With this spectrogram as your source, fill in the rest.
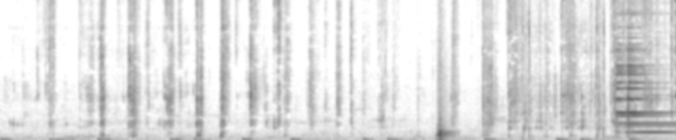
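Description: A man chews crunchy food loudly, close up.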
